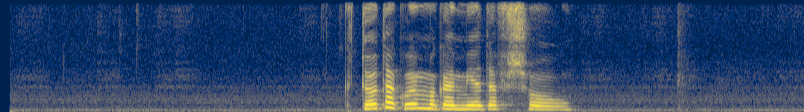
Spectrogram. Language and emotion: Russian, neutral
